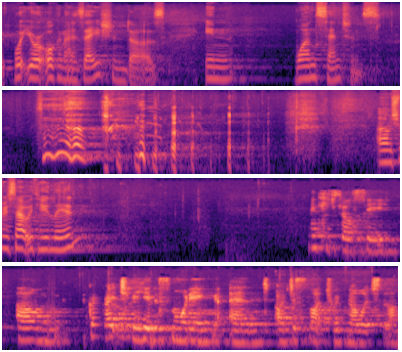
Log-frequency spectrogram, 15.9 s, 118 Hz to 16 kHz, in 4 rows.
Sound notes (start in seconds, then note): 5.0 panel laughs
